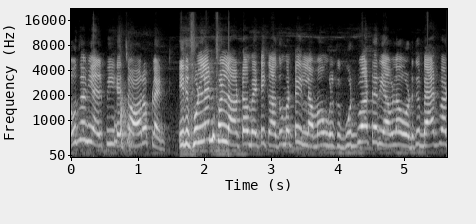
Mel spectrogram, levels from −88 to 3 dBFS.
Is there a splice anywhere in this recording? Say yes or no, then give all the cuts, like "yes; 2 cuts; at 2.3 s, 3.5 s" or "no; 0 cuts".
yes; 1 cut; at 1.5 s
